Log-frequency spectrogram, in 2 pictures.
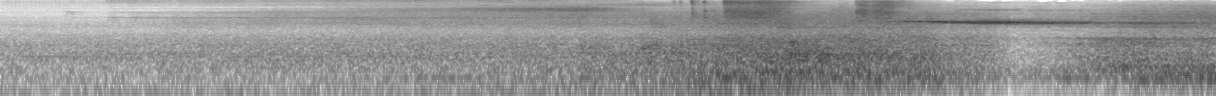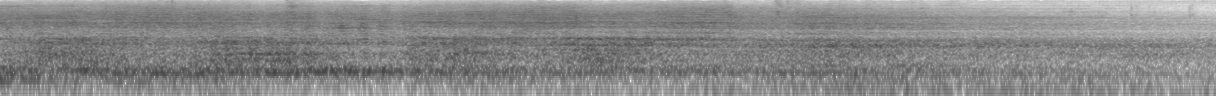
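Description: Intercity passenger train of SNCB coaches passing at speed over a level crossing: the wheel and rail noise builds to a peak about four seconds in, holds, then fades near the end as the train moves away. A brief high-pitched tone sounds about five seconds in.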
